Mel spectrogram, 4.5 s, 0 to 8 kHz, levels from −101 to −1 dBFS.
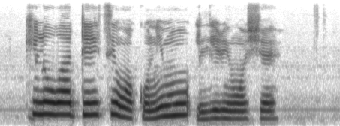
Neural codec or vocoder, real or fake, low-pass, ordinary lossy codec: none; real; 7.2 kHz; Opus, 64 kbps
